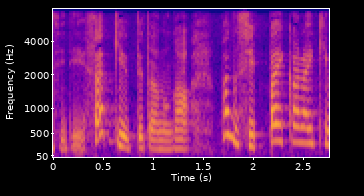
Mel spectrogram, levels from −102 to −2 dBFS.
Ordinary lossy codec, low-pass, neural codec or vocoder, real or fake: none; 7.2 kHz; none; real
